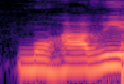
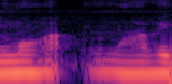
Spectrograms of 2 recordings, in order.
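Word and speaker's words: Mojave: मोहावी रेगिस्तान में। मोहावी का स्पेलिंग ये नहीं होता, मोहावे रेगिस्तान में इसका सफल परीक्षण हुआ।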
